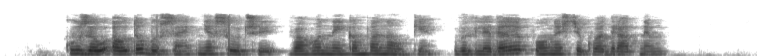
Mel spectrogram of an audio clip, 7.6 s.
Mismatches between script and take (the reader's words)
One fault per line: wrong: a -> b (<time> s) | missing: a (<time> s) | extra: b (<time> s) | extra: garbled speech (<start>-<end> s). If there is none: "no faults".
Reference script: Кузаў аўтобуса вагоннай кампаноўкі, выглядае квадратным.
extra: нясучы (2.0 s)
extra: поўнасцю (5.3 s)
